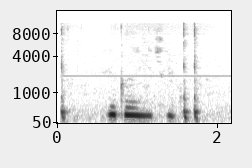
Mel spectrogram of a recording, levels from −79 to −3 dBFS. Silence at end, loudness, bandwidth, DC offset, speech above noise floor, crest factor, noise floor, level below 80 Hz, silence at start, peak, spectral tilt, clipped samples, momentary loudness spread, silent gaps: 0.4 s; -25 LUFS; 11.5 kHz; under 0.1%; 33 dB; 14 dB; -56 dBFS; -60 dBFS; 0.05 s; -10 dBFS; -7 dB/octave; under 0.1%; 15 LU; none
